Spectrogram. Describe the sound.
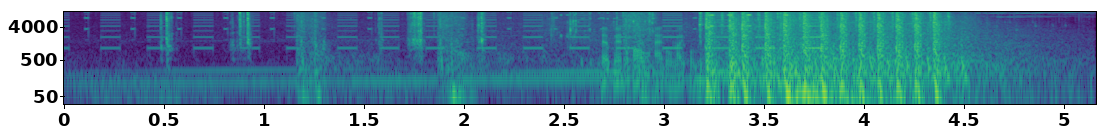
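Video game gunfire with a revolver among the weapons: several separate sharp cracks over a steady low hum, then a dense rapid burst of shots that tails off.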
